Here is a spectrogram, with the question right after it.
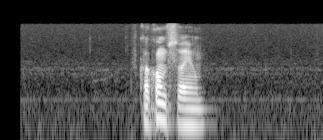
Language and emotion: Russian, neutral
